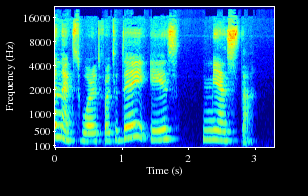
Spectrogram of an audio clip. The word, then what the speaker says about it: место: The next word for today is место. Место. The letter or at the end is unstressed, so we don't pronounce it like o, right?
